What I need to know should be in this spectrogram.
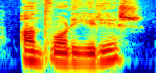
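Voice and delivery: plain reading voice

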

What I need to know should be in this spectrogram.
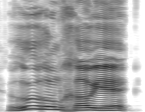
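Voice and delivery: loud, high, drawn-out yell; shouted instruction. A narrator's reading. Tjits shouts steering orders to Toontje, long loud yell. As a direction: stretch out the order so it carries over the sea. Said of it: "schreeuwde Tjits".

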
